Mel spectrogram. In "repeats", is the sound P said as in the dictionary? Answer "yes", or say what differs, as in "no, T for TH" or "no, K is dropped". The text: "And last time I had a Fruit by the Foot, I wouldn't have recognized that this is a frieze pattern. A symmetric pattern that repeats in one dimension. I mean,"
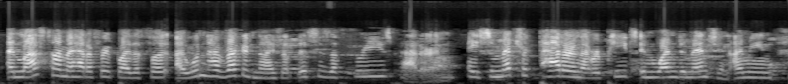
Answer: yes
